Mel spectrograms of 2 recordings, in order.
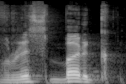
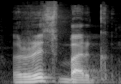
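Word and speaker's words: Wrisberg: is called ligament of risberg H comes before W so remember anterior is Humphrey posterior is risberg w I guess here is silent the spelling is w r i s b e RG and last of all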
